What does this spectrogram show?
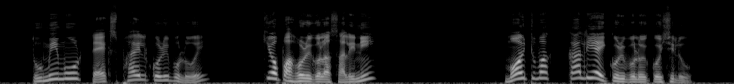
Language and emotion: Assamese, angry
